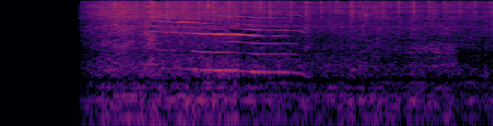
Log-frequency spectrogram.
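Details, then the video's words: A pet cat giving its first meow caught on camera: a single thin, drawn-out tonal meow lasting under a second, over steady low background rumble, with a person speaking just after. "First meow on video"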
